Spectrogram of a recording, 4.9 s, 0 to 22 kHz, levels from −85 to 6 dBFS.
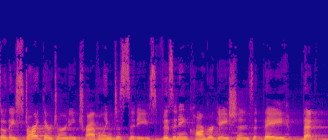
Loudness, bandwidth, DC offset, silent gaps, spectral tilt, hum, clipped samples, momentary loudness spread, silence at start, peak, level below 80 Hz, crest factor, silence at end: -21 LUFS; 16.5 kHz; under 0.1%; none; -4.5 dB/octave; none; under 0.1%; 6 LU; 0 s; -4 dBFS; -58 dBFS; 16 dB; 0 s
